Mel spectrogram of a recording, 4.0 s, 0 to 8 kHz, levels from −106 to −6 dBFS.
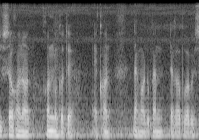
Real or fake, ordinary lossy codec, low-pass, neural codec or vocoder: real; none; 7.2 kHz; none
